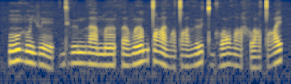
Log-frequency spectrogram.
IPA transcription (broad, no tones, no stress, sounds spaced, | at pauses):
ũ ɦ ũ j β ẽ | dʱ ʉ m ð a m ɐ̃ θ ɐ β ɐ̃ m tˤ a ð ɐ tˤ o ð ʉ t ɡʱ o ðˤ a h o tˤ e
